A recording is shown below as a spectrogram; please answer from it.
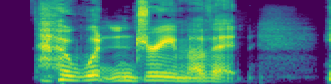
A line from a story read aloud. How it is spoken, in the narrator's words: he said with a chuckle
